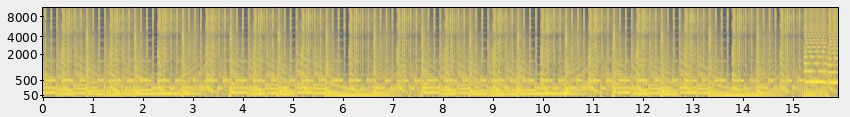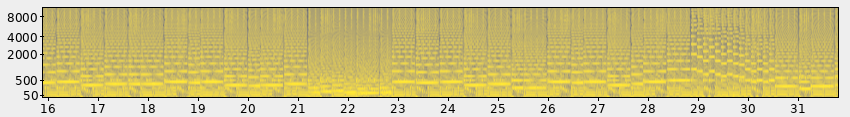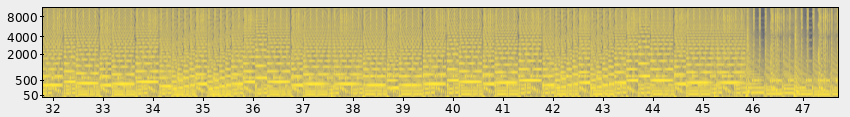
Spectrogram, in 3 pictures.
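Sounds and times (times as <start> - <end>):
MOS6581R4 SID sound chip synth: 0.0 - 47.7.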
